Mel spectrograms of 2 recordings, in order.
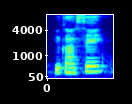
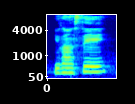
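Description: Both takes have the same delivery.

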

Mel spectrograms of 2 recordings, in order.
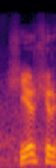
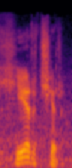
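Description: First: The second consonant is a throaty 'kh' sound. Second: The second consonant is a 'ch' sound. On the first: The speaker calls it wrong. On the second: The speaker calls it right.

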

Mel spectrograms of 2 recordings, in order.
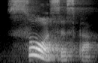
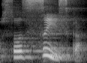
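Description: First: The stress is on the first syllable. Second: The stress is on the middle syllable. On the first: The speaker calls it wrong. "Звук О. Спробуй стати головним" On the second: The speaker calls it right. "голосний І. Спробуй стати головним"

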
